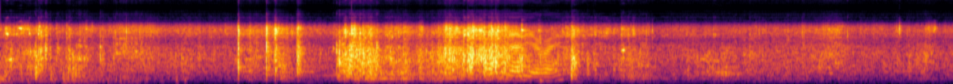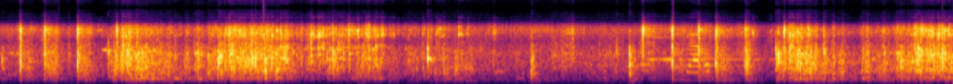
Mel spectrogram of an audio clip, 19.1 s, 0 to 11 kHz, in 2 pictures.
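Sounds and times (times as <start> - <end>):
wooden and metal knocks: 15.8 - 19.0.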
